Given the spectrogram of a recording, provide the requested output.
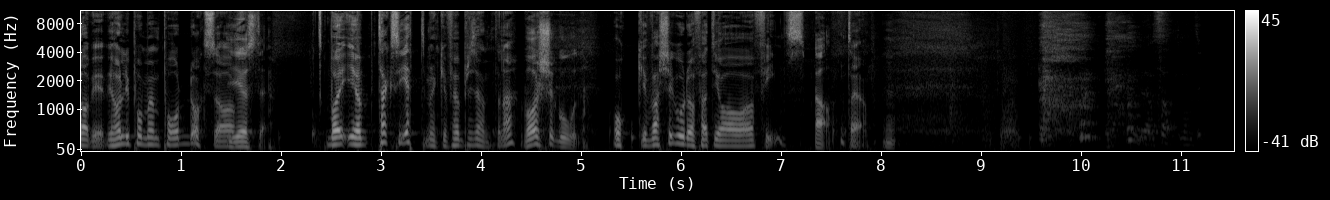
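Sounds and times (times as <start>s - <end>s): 
speech: 0.0s - 8.4s
throat clearing: 9.6s - 10.8s
person coughing harshly: 9.6s - 11.0s.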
